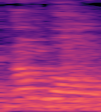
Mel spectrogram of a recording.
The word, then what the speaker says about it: Humble: like it should be pronounced Humble, but we pronounce it Humble because Texans don't pronounce any of our place names correctly.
